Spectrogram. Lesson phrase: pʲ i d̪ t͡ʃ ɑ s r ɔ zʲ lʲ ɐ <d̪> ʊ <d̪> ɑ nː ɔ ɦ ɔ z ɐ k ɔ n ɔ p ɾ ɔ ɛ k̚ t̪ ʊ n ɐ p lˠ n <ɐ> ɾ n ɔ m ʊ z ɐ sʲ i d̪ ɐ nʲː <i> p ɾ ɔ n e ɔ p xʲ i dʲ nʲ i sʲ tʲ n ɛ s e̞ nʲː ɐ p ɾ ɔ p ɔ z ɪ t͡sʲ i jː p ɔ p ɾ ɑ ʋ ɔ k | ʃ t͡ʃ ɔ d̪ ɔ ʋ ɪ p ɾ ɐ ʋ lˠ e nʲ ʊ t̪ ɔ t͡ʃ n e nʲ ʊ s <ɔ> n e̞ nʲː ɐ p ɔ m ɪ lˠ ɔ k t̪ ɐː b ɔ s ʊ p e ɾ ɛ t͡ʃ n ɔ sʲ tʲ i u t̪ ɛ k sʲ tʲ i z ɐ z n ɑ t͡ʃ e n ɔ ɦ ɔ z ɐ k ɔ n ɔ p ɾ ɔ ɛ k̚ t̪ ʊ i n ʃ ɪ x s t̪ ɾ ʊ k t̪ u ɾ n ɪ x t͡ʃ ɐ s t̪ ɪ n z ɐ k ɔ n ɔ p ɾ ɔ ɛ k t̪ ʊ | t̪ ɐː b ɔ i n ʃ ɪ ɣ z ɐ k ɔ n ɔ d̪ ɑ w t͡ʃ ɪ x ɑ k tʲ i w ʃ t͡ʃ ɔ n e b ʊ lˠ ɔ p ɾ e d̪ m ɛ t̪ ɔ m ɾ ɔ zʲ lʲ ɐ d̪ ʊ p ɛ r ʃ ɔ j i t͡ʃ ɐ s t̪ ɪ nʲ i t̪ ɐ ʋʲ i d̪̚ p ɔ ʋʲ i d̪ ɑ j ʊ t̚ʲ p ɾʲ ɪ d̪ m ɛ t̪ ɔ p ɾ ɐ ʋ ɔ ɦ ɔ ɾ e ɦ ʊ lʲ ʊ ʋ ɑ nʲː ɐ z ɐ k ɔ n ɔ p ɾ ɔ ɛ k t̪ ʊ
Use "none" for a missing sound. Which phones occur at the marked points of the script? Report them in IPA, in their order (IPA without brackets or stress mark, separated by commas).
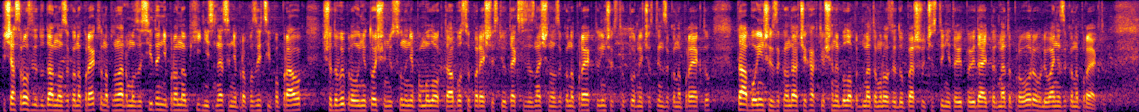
d̪, d̪, ɑ, i, u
